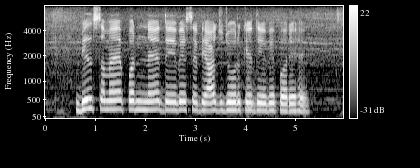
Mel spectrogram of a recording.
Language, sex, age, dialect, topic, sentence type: Magahi, female, 18-24, Southern, banking, statement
